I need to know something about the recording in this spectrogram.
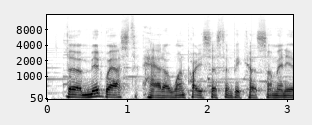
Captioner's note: voiceover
